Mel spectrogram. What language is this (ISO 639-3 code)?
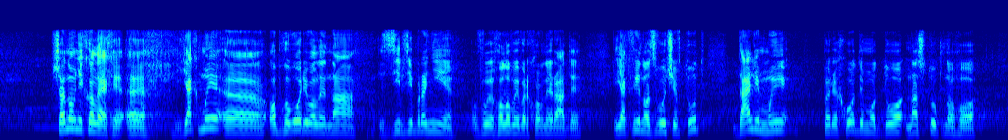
ukr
